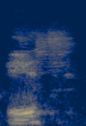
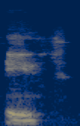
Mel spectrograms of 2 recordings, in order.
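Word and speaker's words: את: So in H853, of course, is Aleph Tau or Eth, and that's pronounced Et to some people, but it's Eth, which means self.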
